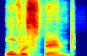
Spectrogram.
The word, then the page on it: overspend: Indian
